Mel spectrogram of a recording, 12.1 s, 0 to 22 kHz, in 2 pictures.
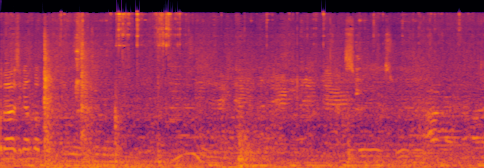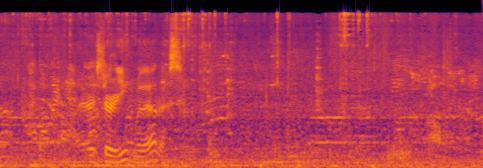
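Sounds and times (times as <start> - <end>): people talking: 0.0 - 9.0
music: 0.0 - 12.0.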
